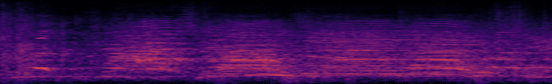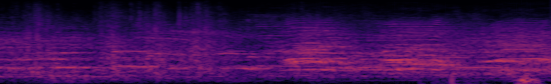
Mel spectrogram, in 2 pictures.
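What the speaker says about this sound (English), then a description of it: "Somehow Ben Saylor is shocked they are cheering for Jimmy Rockwell." A wrestling-event crowd roars and chants in sustained waves of cheering, loud and dense throughout, with shouts rising and falling and a few thuds near the end.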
